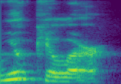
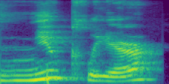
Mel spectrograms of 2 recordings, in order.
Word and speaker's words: nuclear: We use the word clear all the time without saying killer, right? We never say killer instead of clear. So why does nuclear become nuclear? This is a hard one to figure out. But folks, it is nuclear.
